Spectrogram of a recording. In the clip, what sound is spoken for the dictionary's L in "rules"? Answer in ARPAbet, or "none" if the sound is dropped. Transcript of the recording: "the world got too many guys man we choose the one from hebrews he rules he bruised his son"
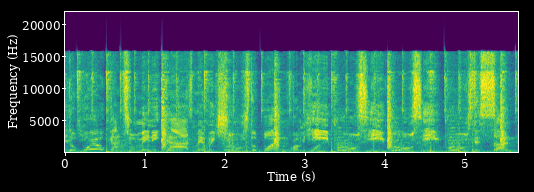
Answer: none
